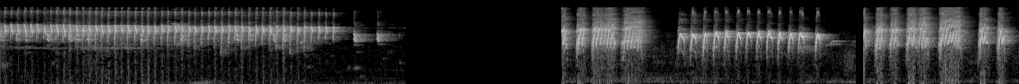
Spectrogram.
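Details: White-rumped shama in excited, agitated song. A sustained high, buzzy trill is followed by a gap, then bursts of rapid, harsh, rattling notes and chattering phrases.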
